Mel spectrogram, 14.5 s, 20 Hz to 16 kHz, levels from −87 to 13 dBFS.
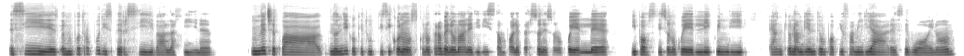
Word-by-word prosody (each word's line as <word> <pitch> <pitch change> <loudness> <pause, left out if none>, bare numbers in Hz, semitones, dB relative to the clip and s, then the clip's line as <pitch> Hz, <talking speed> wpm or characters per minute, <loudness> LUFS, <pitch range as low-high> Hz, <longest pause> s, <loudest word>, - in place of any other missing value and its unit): E 170 - -1
sì, 175 -1 +3
è 155 0 +4
è 165 - -4
un 170 0 +2
po' 175 +1 -4
troppo 185 +2 -8
dispersiva 155 -4 -3
alla 140 +1 -3
fine. 140 -1 -5 0.6
Invece 185 -1 +5
qua, 145 -5 -3
non 170 0 +4
dico 180 -1 -1
che 165 0 -8
tutti 165 0 -6
si 165 - -3
conoscono, 155 -1 +2
però 175 +3 0
bene 160 -3 +5
o - - +6
male 150 0 +2
di 150 0 -6
vista 155 0 -9
un 140 - -9
po' 155 - -5
le 145 -1 0
persone 150 +1 -2
sono 135 -1 -12
quelle, 150 +1 +3 0.3
i 165 - +2
posti 155 -1 -2
sono 150 0 -2
quelli, 150 -1 +4
quindi 150 -2 +1 0.3
è 160 - -15
anche 165 +2 -4
un 170 - +4
ambiente 160 +1 +3
un 160 - +1
po' 160 0 -5
più 165 0 -4
familiare 155 -2 0
se 145 +2 -4
vuoi, 140 -2 -2
no? 155 +3 -2
155 Hz, 190 wpm, -23 LUFS, 150-165 Hz, 0.6 s, o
